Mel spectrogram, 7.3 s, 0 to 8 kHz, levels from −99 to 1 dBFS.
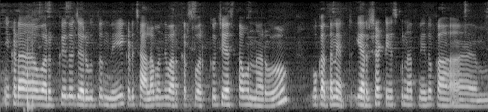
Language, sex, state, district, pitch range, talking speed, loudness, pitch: Telugu, female, Andhra Pradesh, Manyam, 185-205 Hz, 130 wpm, -19 LUFS, 195 Hz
